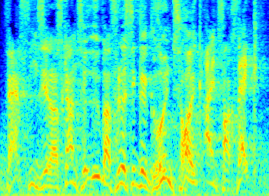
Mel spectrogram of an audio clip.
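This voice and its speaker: A greedy plush children's star with a high, wildly swooping voice. He is pushy and gloating, a cartoon bully who can turn syrupy sweet. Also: sing-song, brisk, vocal fry, bright, forceful tone, soft background music, full character voice. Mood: threatening, bossy. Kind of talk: German dubbed cartoon audio play.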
